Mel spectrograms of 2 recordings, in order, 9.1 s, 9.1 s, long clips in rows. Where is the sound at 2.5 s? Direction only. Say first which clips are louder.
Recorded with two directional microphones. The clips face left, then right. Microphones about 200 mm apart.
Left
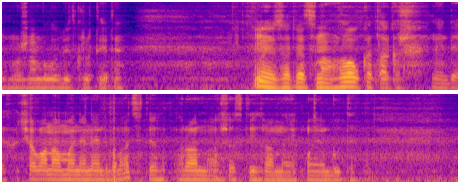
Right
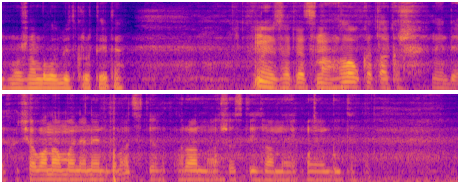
Left 4 dB; 35° left (ahead or behind).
